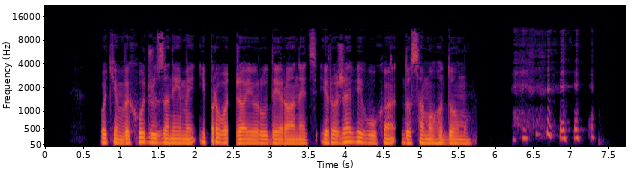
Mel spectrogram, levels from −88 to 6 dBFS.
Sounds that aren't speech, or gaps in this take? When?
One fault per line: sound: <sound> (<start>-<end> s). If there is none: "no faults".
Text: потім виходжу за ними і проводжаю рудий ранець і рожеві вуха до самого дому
sound: dropout (2.4-2.6 s)
sound: laugh (6.2-7.4 s)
